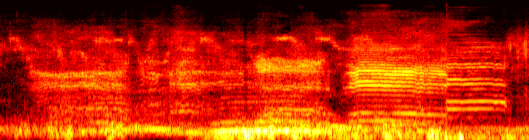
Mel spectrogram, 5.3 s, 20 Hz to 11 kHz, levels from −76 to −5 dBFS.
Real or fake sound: fake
